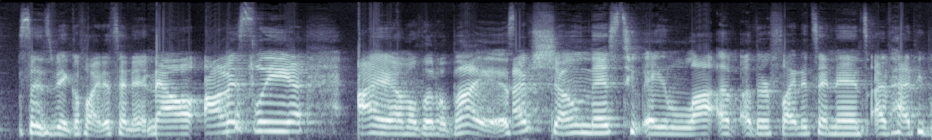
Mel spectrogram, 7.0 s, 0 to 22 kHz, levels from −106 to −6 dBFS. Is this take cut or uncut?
uncut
